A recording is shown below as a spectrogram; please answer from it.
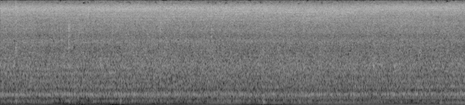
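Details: Japanese honey bees keep up their fanning in the heat of a hot day, an unbroken, even wing-buzz drone with a low steady hum beneath and a high hissing band.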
